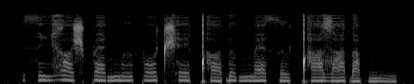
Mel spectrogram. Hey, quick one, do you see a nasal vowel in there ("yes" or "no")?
no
